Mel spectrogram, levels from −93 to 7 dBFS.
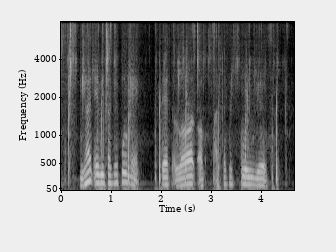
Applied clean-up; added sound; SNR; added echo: neural mask model RNNoise.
